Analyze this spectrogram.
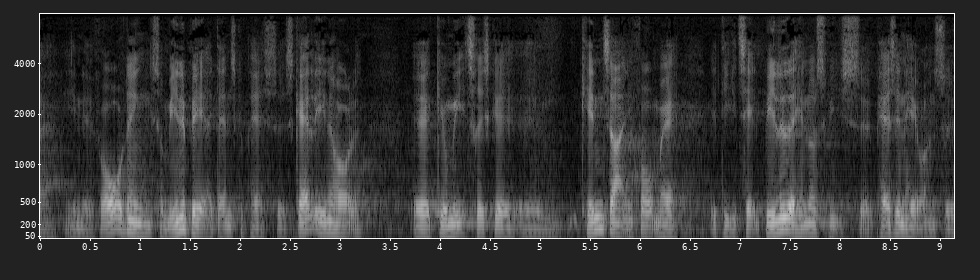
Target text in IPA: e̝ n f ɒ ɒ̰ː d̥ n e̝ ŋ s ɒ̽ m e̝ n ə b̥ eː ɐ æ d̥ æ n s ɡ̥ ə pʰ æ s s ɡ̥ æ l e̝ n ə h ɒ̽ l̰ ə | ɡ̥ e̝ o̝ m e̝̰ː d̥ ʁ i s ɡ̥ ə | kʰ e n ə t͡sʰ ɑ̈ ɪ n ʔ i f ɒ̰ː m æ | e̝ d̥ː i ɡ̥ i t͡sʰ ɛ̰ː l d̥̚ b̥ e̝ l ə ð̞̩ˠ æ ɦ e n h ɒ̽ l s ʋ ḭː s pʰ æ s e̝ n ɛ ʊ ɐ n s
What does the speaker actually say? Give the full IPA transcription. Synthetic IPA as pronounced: e̝ n f ɒ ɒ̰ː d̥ n e̝ ŋ s ɒ̽ m e̝ n ə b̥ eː ɐ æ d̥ æ n s ɡ̥ ə pʰ æ s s ɡ̥ æ l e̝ n ə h ɒ̽ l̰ ə | ɡ̥ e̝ o̝ m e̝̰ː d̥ ʁ i s ɡ̥ ə | kʰ e n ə t͡sʰ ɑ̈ ɪ n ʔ i f ɒ̰ː m æ | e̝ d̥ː i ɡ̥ i t͡sʰ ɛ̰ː l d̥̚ b̥ e̝ l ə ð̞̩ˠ æ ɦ e n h ɒ̽ l s ʋ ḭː s pʰ æ s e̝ n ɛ ʊ ɐ n s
